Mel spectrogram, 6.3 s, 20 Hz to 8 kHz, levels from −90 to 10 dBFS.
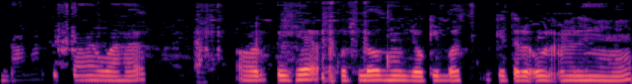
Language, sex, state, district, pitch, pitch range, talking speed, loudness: Hindi, male, Bihar, Purnia, 165 Hz, 160-180 Hz, 105 wpm, -23 LUFS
